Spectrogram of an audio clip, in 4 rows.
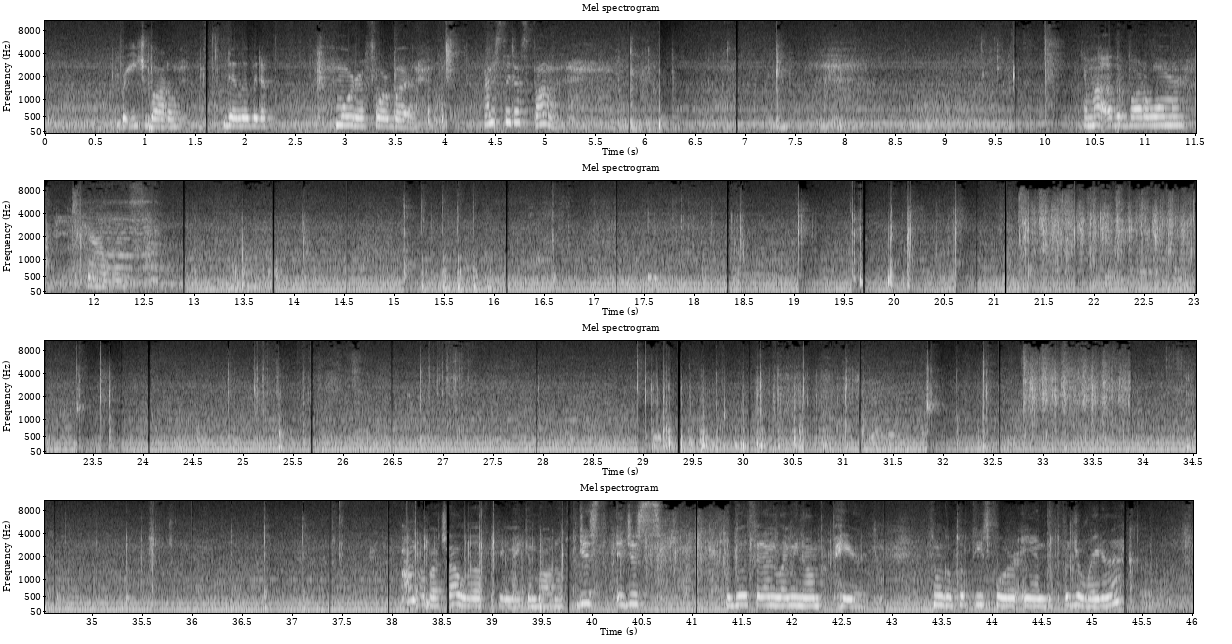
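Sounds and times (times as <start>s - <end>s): low electrical hum: 0.0s - 46.0s.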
